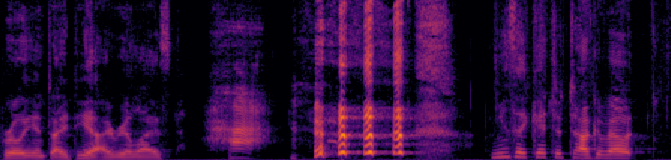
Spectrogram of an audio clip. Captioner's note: laughs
